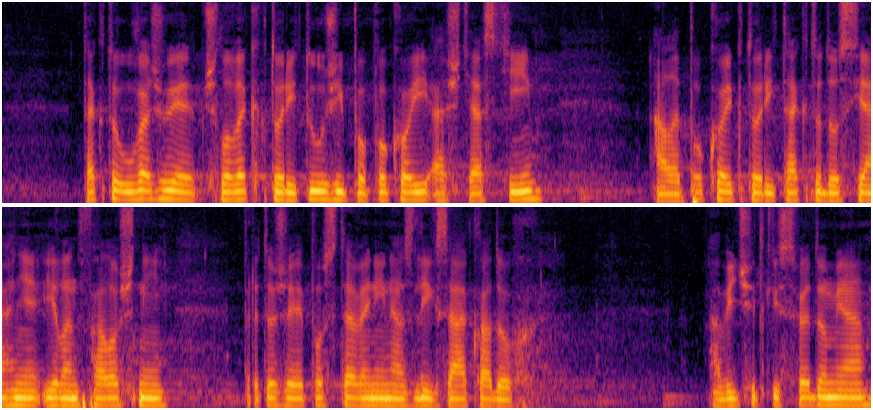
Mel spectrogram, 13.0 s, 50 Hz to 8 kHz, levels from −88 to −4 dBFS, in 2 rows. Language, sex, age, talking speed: Slovak, male, 20-39, 120 wpm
